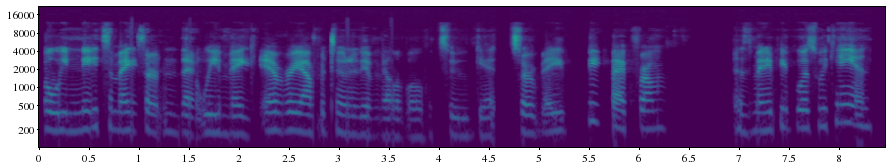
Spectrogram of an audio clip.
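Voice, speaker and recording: A woman's voice: fairly low pitch, moderate pace, vocal fry, fairly bright tone, smooth, no echo, poor audio. Woman on a choppy group voice chat. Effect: voice over an online group call, audio cutting out. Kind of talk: town hall announcements over a group call. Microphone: computer mic on a video call.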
